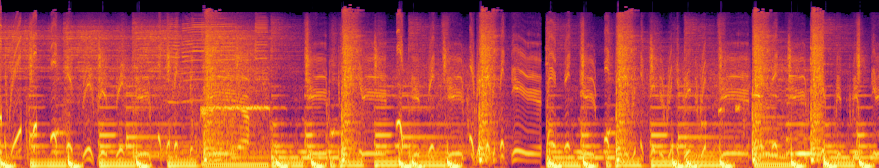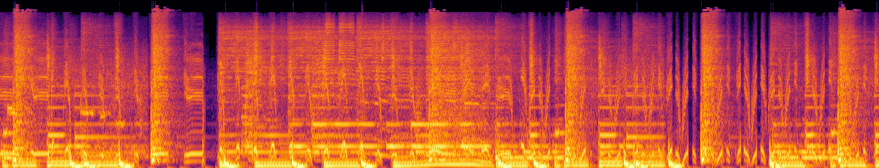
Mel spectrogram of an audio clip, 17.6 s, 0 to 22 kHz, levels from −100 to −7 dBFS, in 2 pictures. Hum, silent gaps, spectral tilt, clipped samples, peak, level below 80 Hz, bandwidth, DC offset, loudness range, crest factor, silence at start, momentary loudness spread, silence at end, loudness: none; none; -5 dB/octave; under 0.1%; 0 dBFS; -16 dBFS; 18.5 kHz; under 0.1%; 2 LU; 12 dB; 0 s; 4 LU; 0 s; -13 LUFS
